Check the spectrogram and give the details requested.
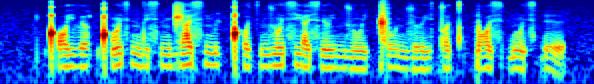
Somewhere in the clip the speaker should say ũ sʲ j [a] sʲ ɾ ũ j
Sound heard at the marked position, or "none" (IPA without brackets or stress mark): a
